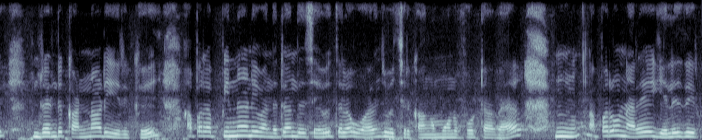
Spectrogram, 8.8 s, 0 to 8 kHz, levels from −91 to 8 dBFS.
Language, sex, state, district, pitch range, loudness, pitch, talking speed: Tamil, female, Tamil Nadu, Namakkal, 195-245 Hz, -12 LUFS, 230 Hz, 110 wpm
